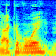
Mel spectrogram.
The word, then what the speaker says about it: McAvoy: McAvoy? – Yep.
